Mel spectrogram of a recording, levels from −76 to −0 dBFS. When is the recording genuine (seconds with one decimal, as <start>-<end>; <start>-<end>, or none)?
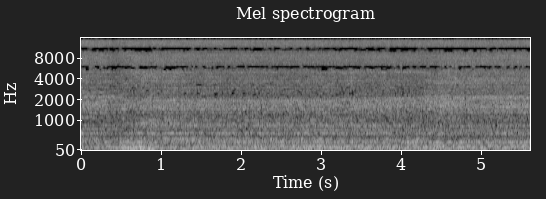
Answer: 0.0-2.5; 4.3-5.6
